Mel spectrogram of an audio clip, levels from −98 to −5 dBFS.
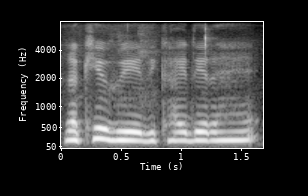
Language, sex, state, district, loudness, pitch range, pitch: Hindi, female, Karnataka, Bangalore, -13 LUFS, 200-215 Hz, 205 Hz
